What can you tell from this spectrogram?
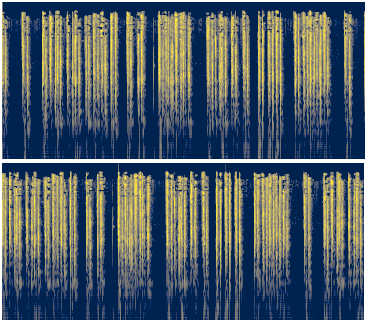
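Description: Typing sound effect: rapid keystroke clicks in bursts of a second or so, separated by short gaps.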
